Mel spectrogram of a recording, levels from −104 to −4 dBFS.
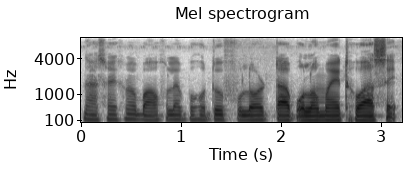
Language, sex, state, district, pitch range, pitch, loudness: Assamese, male, Assam, Sonitpur, 110-120 Hz, 115 Hz, -18 LUFS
